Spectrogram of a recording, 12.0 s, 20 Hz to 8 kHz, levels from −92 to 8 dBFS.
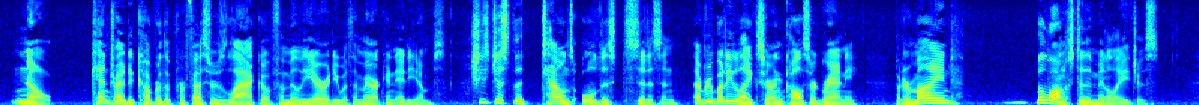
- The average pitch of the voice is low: Yes, low, 115 Hz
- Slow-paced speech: No, average, 170 wpm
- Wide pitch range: Yes, wide, 7.4 semitones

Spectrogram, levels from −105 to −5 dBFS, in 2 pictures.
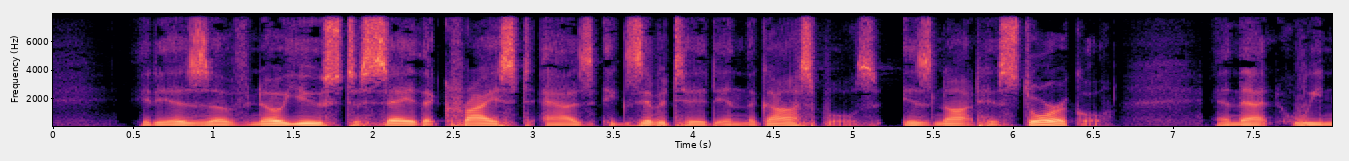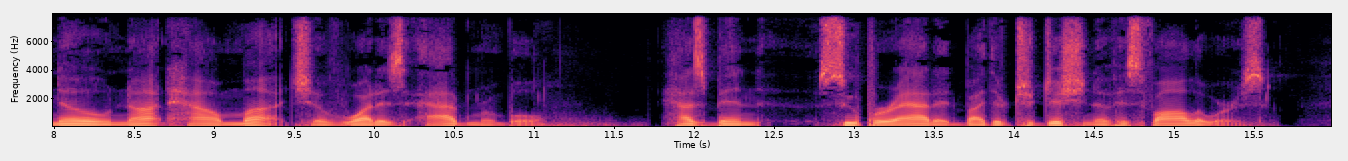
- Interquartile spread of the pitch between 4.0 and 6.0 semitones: No, average, 3.6 semitones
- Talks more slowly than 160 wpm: Yes, slow, 135 wpm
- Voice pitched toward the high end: No, low, 100 Hz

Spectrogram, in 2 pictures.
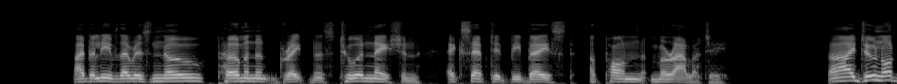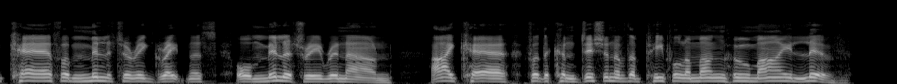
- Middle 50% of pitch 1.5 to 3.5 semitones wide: Yes, average, 3.1 semitones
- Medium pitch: Yes, medium, 145 Hz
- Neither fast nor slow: No, slow, 125 wpm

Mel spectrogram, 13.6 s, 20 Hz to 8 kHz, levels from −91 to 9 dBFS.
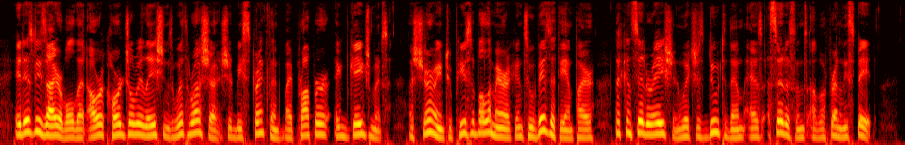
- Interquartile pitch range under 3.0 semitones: No, wide, 5.6 semitones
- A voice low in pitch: No, medium, 150 Hz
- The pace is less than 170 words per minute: Yes, average, 160 wpm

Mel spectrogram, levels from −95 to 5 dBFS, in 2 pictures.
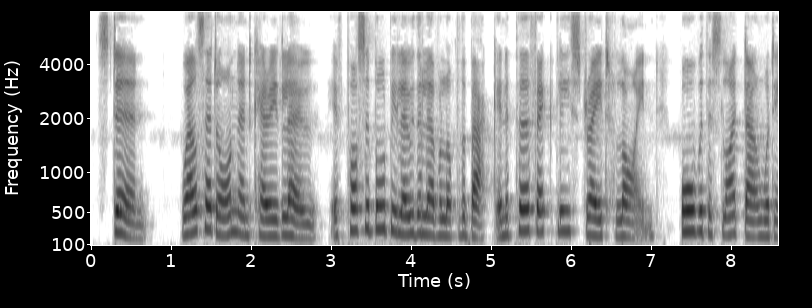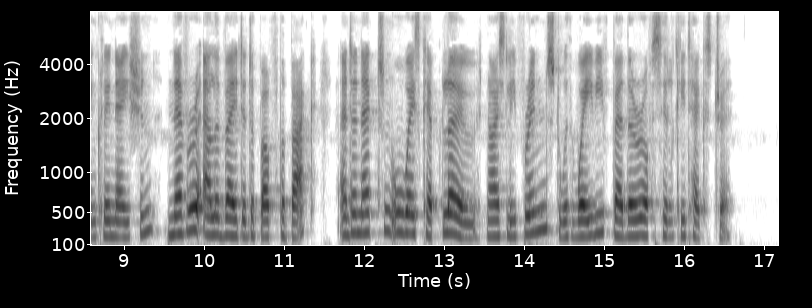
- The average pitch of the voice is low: No, high, 220 Hz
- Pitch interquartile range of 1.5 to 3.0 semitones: No, average, 3.7 semitones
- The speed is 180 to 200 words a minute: No, average, 155 wpm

